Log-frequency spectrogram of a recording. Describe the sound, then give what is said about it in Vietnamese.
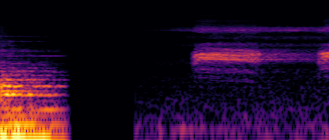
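Crows cawing at night in remote countryside, a couple of harsh, raspy calls over faint background hiss. A brief loud burst and a short silence come before them. “Tiếng quạ kêu xé toạc màn đêm của vùng quê hẻo lánh.”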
